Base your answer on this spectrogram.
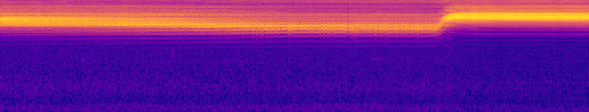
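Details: Kaempfer cicada (niiniizemi) singing: a dense, continuous high-pitched buzzing trill without pauses, which jumps abruptly to a higher, louder pitch near the end and holds there.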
